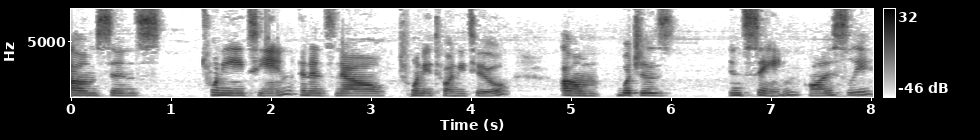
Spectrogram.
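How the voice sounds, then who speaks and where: Somewhat breathy, the voice moves at a very slow pace with fairly even intonation. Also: woman, medium pitch for a woman. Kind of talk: interview answer.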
